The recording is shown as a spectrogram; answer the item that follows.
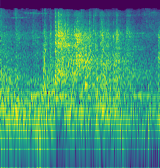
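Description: Candlepin bowling ball rolling down a wooden lane with a loud, steady rumble.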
